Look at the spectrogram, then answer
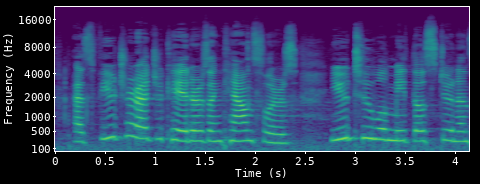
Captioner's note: none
